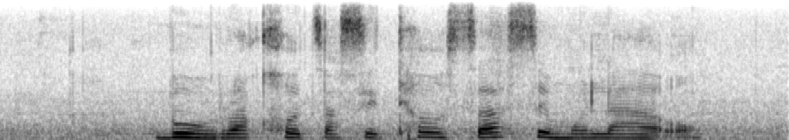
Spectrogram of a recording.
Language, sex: Tswana, female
